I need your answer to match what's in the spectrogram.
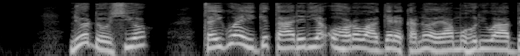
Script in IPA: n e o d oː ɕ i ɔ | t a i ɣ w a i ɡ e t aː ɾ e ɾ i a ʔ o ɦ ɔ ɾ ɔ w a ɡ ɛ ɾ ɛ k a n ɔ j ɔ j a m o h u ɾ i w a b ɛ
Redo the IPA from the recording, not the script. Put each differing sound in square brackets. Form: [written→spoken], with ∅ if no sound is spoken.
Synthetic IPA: n e o d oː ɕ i ɔ | t a i ɣ w a i ɡ e t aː ɾ e ɾ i a ʔ o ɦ ɔ ɾ ɔ w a ɡ ɛ ɾ ɛ k a n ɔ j ɔ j a m o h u ɾ i w a b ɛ

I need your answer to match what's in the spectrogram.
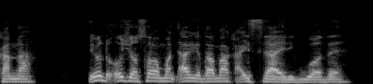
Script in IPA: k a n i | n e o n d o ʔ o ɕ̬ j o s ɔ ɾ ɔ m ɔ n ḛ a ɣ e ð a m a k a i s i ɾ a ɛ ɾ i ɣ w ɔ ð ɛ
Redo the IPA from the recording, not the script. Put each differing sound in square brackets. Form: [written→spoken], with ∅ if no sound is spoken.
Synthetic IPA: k a n [i→a] | n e o n d o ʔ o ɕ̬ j [o→ɔ] s ɔ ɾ ɔ m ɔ n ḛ a ɣ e ð a m a k a i s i ɾ a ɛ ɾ i ɣ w ɔ ð ɛ

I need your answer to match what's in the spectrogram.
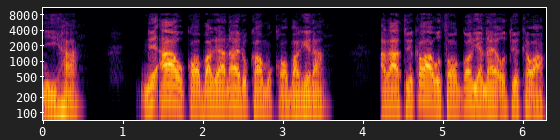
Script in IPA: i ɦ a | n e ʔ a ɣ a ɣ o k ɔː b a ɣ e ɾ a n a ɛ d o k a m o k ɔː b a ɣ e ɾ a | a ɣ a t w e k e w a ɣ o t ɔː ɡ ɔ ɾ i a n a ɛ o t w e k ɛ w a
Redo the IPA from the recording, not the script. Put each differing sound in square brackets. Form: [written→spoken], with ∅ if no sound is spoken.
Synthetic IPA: i ɦ a | n e ʔ a ɣ a ɣ o k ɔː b a ɣ e ɾ a n a ɛ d o k a m o k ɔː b a ɣ e ɾ a | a ɣ a t w e k [e→a] w a ɣ o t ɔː ɡ ɔ ɾ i a n a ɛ o t w e k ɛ w a

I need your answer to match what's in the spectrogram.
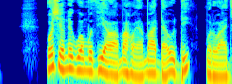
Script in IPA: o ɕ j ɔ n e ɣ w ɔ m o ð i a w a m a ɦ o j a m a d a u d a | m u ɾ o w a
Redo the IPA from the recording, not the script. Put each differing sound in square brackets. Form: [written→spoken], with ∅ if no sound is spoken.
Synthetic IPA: o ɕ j ɔ n e ɣ w ɔ m o ð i a w a m a ɦ [o→ɔ] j a m a d a u d [a→i] | m [u→o] ɾ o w a

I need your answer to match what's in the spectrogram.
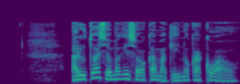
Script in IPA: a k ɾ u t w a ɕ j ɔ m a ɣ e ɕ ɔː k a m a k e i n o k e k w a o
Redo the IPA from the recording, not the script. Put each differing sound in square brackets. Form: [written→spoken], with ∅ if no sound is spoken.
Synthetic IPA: a [k→∅] ɾ u t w a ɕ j ɔ m a ɣ e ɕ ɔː k a m a k e i n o k [e→a] k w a [o→ɔ]

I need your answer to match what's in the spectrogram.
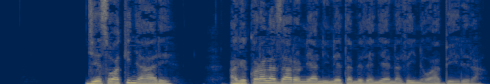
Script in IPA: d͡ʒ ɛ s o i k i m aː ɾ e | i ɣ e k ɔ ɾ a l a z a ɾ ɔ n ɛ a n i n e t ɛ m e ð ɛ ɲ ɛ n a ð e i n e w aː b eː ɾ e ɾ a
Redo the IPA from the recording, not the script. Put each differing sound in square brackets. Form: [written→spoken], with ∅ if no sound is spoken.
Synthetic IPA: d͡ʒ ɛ s o [i→a] k i [m→ɲ] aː ɾ e | [i→a] ɣ e k ɔ ɾ a l a z a ɾ ɔ n [ɛ→e] a n i n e t ɛ m e ð ɛ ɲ ɛ n a ð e i n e w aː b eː ɾ e ɾ a

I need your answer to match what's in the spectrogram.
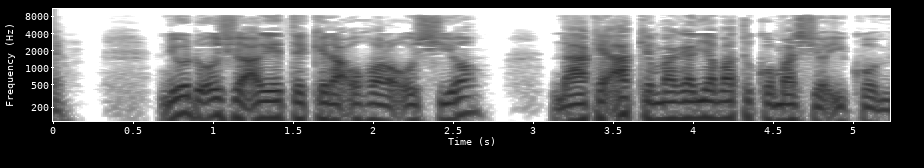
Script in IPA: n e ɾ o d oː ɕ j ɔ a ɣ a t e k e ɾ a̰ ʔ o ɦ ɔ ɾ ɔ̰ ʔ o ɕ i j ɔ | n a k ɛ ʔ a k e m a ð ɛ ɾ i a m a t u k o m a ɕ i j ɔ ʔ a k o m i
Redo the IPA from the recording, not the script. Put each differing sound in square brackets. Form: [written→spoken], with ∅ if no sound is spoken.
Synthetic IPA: n e [ɾ→∅] o d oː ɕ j ɔ a ɣ [a→e] t e k e ɾ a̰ ʔ o ɦ ɔ ɾ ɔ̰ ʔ o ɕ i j ɔ | n a k ɛ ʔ a k e m a [ð→ɣ] ɛ ɾ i a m a t u k o m a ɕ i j ɔ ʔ [a→i] k o m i

